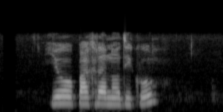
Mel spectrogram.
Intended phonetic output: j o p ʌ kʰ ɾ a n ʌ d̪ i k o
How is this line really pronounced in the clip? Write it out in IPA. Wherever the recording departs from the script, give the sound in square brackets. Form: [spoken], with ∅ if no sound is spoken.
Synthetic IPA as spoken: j o p [a] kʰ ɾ a n ʌ d̪ i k o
